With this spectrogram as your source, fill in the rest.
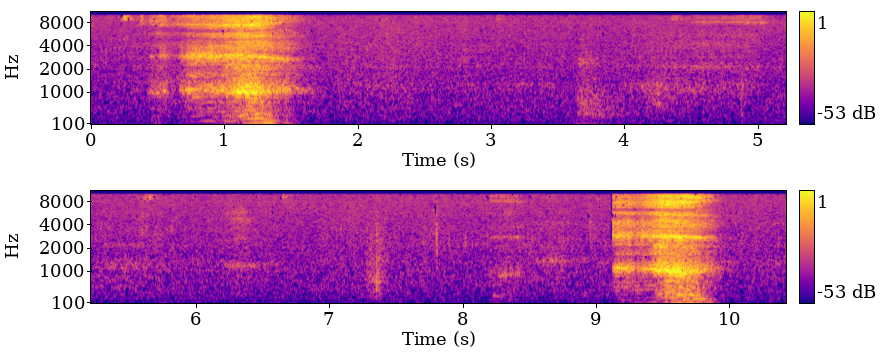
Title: Mystery snore...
